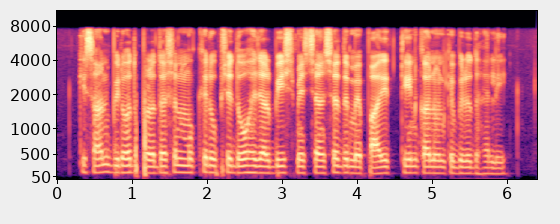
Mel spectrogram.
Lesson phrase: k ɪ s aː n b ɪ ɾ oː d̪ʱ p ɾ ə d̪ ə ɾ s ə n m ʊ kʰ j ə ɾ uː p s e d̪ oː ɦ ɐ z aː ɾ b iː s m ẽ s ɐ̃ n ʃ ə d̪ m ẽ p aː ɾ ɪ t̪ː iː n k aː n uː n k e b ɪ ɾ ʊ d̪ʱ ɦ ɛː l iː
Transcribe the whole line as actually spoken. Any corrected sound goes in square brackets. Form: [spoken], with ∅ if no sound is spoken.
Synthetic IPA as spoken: k ɪ s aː n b ɪ ɾ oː d̪ʱ p ɾ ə d̪ ə ɾ [ʃ] ə n m ʊ kʰ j ə ɾ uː p s e d̪ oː ɦ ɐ z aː ɾ b iː s m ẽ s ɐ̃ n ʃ ə d̪ m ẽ p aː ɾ ɪ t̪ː iː n k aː n uː n k e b ɪ ɾ ʊ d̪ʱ ɦ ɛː l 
